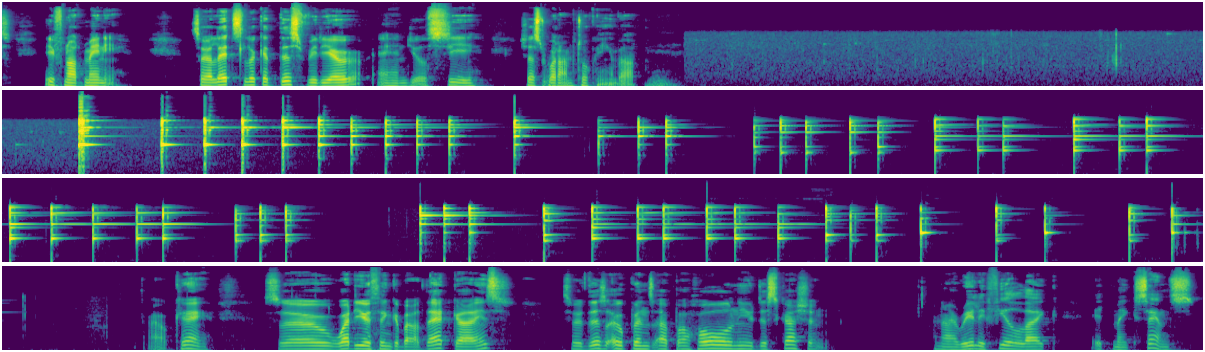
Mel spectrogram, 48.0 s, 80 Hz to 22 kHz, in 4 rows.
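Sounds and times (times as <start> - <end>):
ringing rocks struck: 11.6 - 27.1, 28.2 - 34.7, 35.3 - 36.1.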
